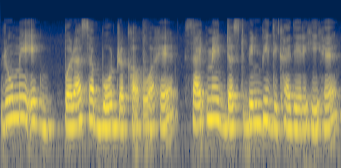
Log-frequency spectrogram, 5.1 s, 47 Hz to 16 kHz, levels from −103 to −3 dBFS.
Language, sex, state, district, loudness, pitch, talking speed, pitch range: Hindi, female, Assam, Kamrup Metropolitan, -15 LUFS, 205 Hz, 200 wpm, 195-240 Hz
